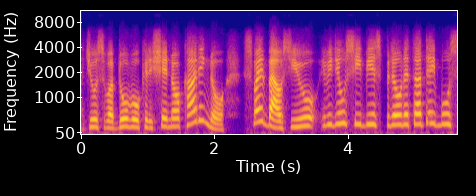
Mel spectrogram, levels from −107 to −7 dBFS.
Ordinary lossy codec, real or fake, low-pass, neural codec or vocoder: Opus, 24 kbps; fake; 7.2 kHz; codec, 16 kHz, 0.2 kbps, FocalCodec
